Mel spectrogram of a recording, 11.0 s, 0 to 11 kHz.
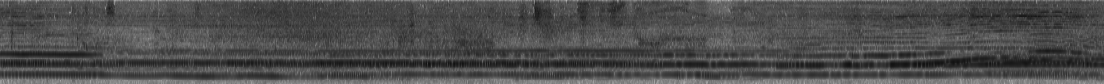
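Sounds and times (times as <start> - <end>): voices holding wordless drone: 0.0 - 11.0.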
